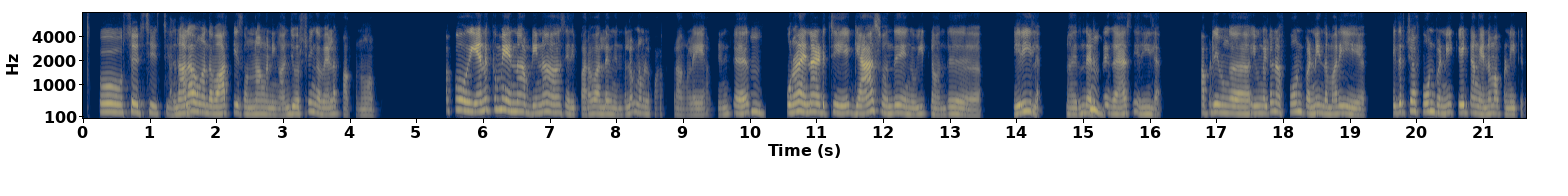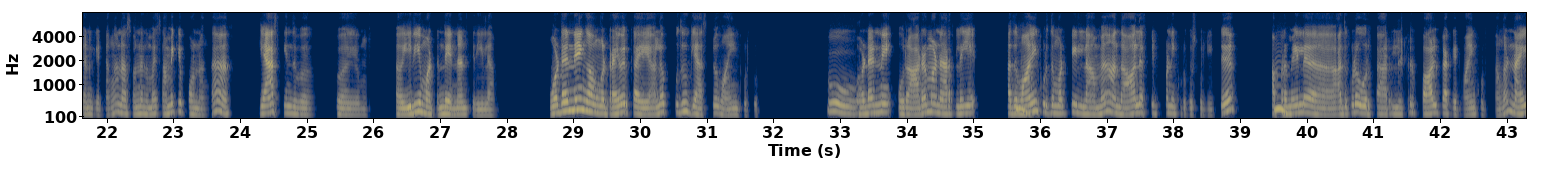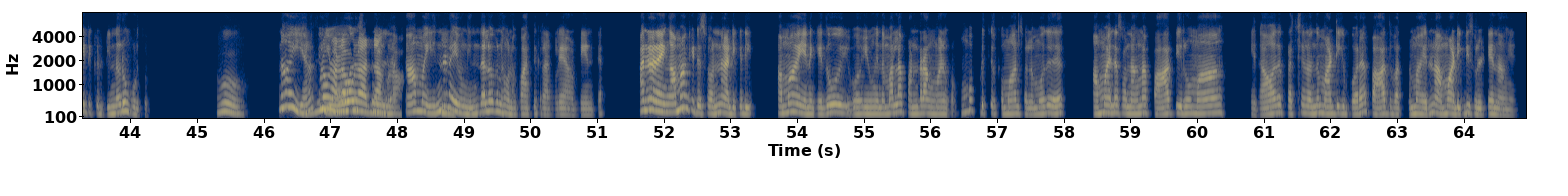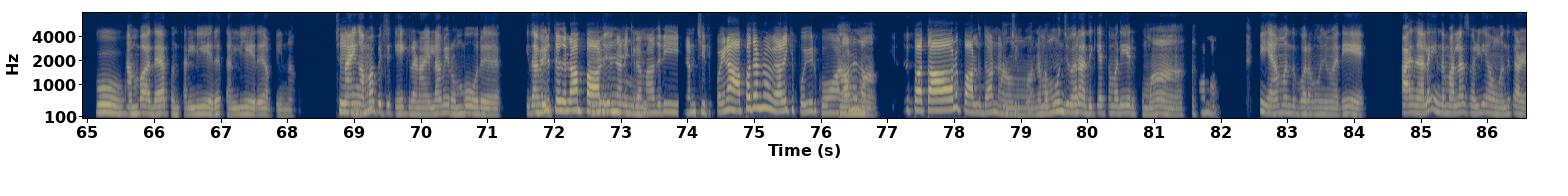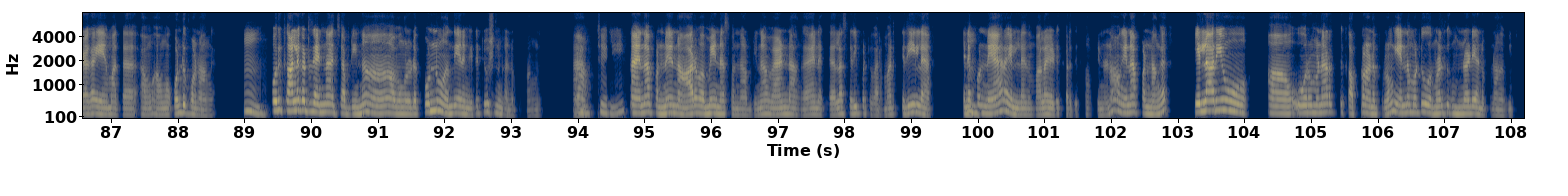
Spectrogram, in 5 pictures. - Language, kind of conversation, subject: Tamil, podcast, உண்மையைச் சொல்லி நீங்கள் மறக்க முடியாத எந்த ஒரு சம்பவத்தைப் பகிர முடியுமா?
- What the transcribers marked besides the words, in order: other noise; in English: "ஃபிட்"; in English: "நைட்டுக்கு டின்னரும்"; drawn out: "யோசனல்ல"; laughing while speaking: "அளவுக்கு நம்மள பாத்துகிறாங்களே அப்டின்டு"; tapping; drawn out: "ம்"; laughing while speaking: "ஏமாந்து போற மூஞ்சி மாரி"; "ஆரம்பமே" said as "ஆர்வமே"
